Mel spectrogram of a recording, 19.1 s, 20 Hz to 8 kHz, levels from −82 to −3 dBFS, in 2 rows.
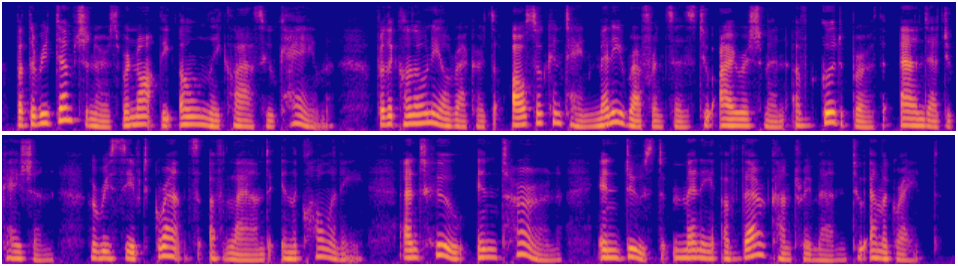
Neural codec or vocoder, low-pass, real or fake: none; 7.2 kHz; real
